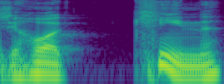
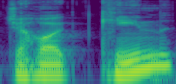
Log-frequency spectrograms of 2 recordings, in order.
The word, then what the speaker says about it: Jehoiakim: Now, there was Jehoiakim with an M at the end, and Jehoiakim with an N at the end. I've also heard his name pronounced Jehoiachin with a kind of soft ch, Jehoiachin. But Jehoiakim is how I committed to saying it when we were reading 2 Kings and 2 Chronicles. So let's continue on with this maybe potential mispronunciation. King Jehoiakim of Judah, he reigned after Jehoahaz, right?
